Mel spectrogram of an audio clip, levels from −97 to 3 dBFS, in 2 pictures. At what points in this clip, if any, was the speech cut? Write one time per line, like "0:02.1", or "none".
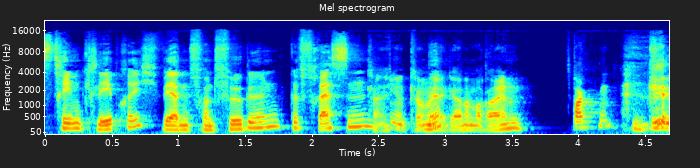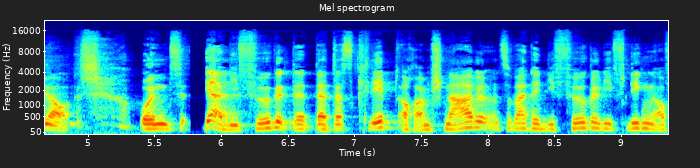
0:02.6
0:05.8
